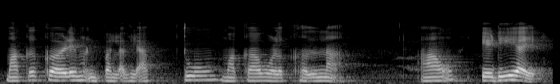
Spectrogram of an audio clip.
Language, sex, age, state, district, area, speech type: Goan Konkani, female, 60+, Goa, Canacona, rural, spontaneous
